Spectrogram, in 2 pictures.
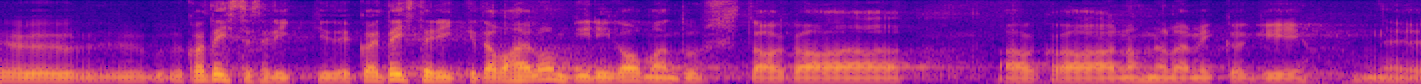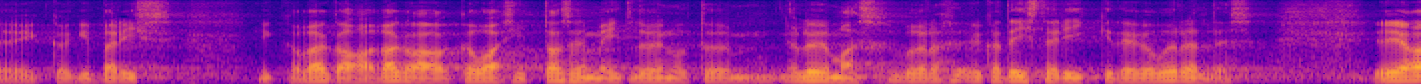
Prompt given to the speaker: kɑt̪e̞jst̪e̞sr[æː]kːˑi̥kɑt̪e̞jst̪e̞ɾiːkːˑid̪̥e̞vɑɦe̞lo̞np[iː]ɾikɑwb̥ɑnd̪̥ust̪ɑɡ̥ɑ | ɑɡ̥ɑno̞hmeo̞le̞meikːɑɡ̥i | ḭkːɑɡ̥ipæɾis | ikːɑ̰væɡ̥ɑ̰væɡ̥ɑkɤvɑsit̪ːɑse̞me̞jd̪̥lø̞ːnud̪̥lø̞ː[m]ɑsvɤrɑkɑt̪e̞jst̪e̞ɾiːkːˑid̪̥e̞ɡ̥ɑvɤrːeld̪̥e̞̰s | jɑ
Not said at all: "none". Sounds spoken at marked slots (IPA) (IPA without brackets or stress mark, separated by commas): iː, iː, m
